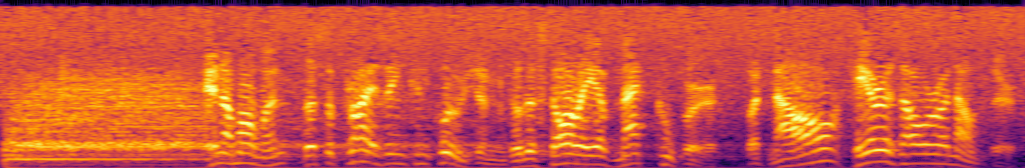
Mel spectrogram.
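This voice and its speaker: Muffled old radio, male announcer, 1940s style, lively swooping pitch, reading scripted credits style. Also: unhurried. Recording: muffled old radio recording, faint noise.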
